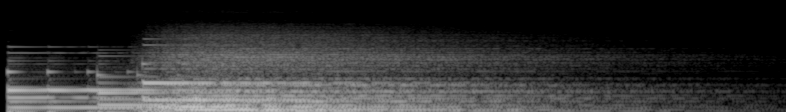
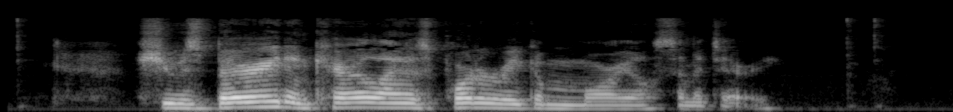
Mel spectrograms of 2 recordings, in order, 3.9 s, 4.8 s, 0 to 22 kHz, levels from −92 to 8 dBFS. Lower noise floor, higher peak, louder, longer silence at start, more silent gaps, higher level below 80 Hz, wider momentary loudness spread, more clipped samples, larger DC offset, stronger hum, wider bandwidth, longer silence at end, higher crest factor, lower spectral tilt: about the same, -64 dBFS vs -66 dBFS; second, -8 dBFS vs -2 dBFS; second, -23 LUFS vs -19 LUFS; second, 0.05 s vs 0.7 s; neither; first, -36 dBFS vs -66 dBFS; first, 22 LU vs 19 LU; neither; neither; neither; second, 7 kHz vs 10.5 kHz; first, 1.15 s vs 0.9 s; about the same, 16 dB vs 18 dB; first, -9 dB/octave vs -7.5 dB/octave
